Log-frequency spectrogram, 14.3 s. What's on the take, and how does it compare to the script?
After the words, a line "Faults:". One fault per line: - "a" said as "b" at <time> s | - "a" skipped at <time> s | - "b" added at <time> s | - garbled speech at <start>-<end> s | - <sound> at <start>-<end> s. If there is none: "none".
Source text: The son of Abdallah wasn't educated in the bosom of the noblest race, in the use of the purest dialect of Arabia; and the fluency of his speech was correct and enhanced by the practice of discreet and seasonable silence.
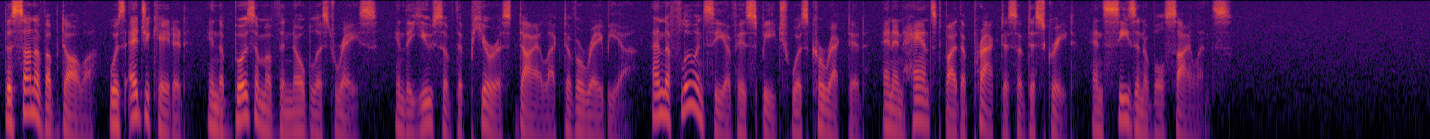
The son of Abdallah was educated in the bosom of the noblest race, in the use of the purest dialect of Arabia; and the fluency of his speech was corrected and enhanced by the practice of discreet and seasonable silence.
Faults:
- "wasn't" said as "was" at 1.1 s
- "correct" said as "corrected" at 8.1 s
